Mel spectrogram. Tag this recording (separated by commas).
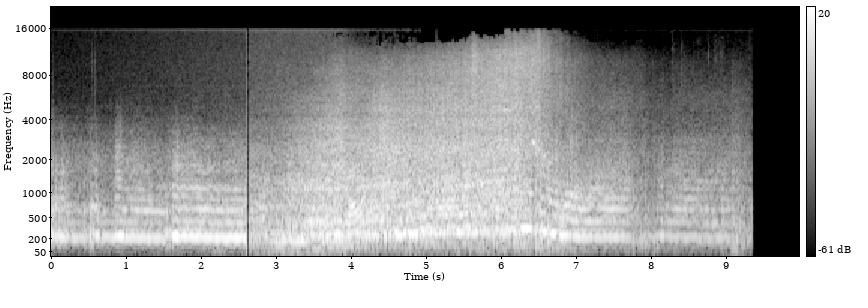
Speech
